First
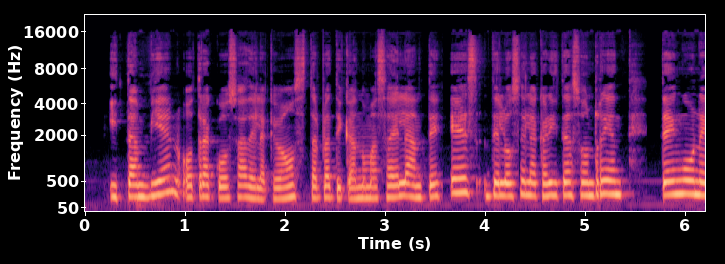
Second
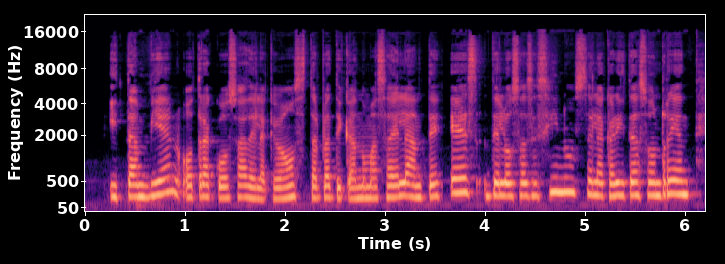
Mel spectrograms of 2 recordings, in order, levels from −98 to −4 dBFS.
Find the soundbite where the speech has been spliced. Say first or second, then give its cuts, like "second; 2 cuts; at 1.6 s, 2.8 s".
first; 1 cut; at 4.3 s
